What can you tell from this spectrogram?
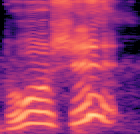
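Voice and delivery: scoffing retort. Retold or imitated. Caller retorts to the rep, high scornful. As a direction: spit it out in disbelief. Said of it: "I'm like".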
